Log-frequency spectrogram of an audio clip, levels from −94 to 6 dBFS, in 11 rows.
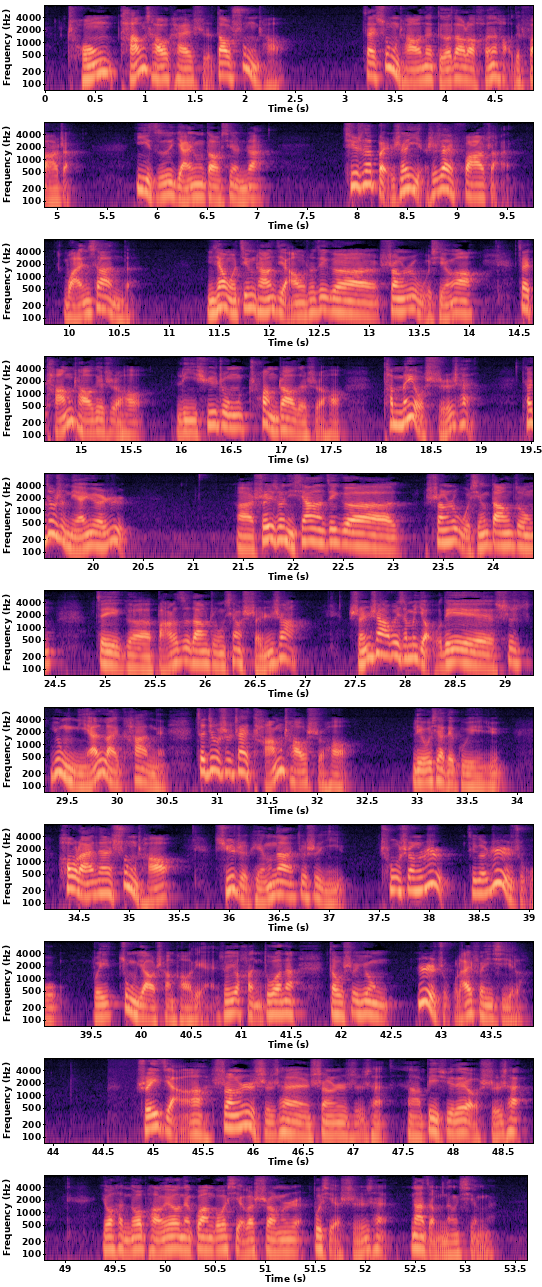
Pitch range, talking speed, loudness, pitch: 110-150 Hz, 235 characters per minute, -19 LUFS, 125 Hz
